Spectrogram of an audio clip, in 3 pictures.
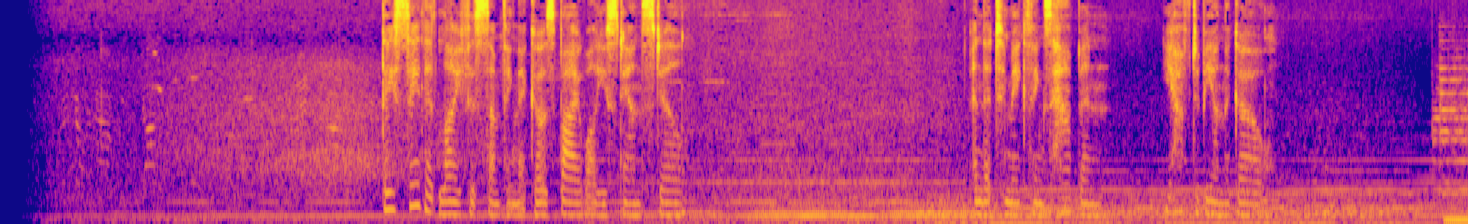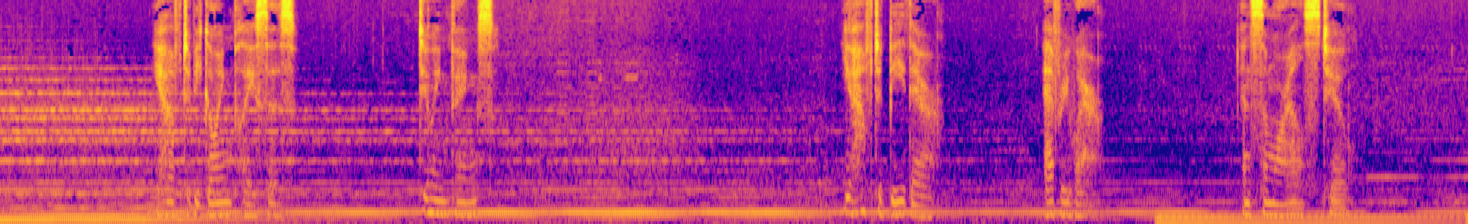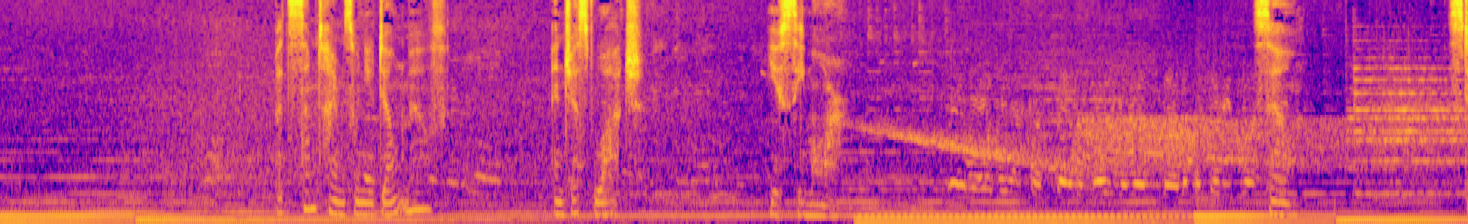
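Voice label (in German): US English, Schauspiel Sanft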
